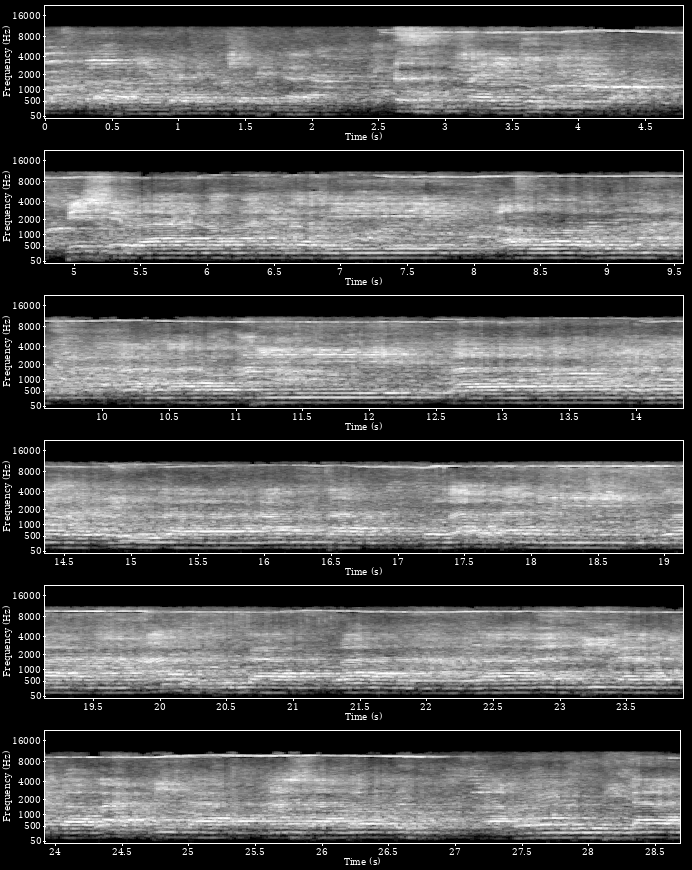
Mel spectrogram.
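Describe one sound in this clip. A middle-aged man chants in a long, drawn-out melodic voice through a microphone and loudspeakers.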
